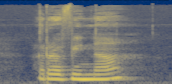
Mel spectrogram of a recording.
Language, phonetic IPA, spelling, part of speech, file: Czech, [ˈrovɪna], rovina, noun, Cs-rovina.ogg
- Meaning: 1. plain, flatland (expanse of land) 2. plane (a flat surface extending infinitely in all directions) 3. level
